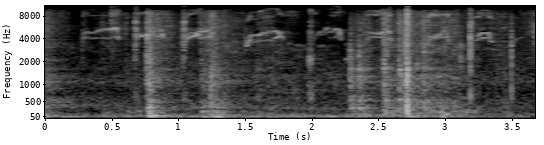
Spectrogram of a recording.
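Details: Pigeon chicks at feeding time give faint, thin squeaks that rise and fall, a few over several seconds, among soft thumps, clicks and low rustling.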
